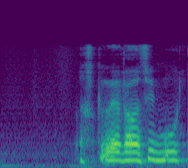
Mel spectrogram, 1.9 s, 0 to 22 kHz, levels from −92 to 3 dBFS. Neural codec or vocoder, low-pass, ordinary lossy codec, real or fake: autoencoder, 48 kHz, 32 numbers a frame, DAC-VAE, trained on Japanese speech; 7.2 kHz; none; fake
